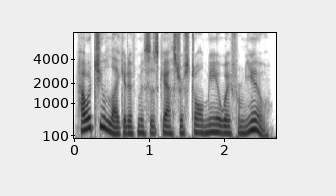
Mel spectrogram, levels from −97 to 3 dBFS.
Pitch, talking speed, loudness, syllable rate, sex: 160 Hz, 290 wpm, -18 LUFS, 6.4 syllables/s, female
